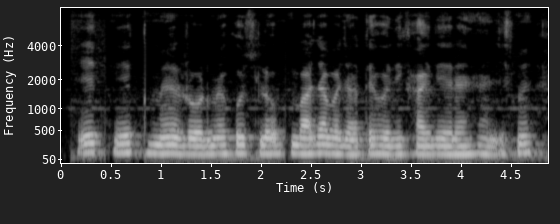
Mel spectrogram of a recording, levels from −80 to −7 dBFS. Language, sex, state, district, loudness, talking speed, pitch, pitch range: Hindi, male, Maharashtra, Aurangabad, -28 LUFS, 195 wpm, 120 Hz, 115-125 Hz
